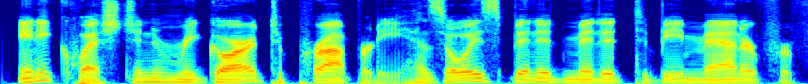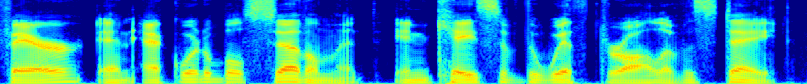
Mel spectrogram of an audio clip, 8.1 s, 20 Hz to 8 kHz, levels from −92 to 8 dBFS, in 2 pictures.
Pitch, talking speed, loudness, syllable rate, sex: 90 Hz, 195 wpm, -22 LUFS, 5.6 syllables/s, male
